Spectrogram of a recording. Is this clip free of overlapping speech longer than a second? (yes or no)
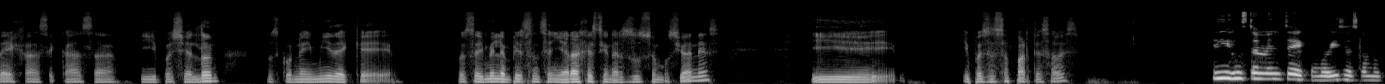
yes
